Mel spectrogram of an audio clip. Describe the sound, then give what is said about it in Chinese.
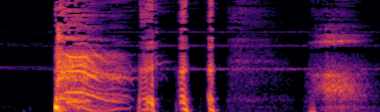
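Hoarse coughing from an ailing old man lying in bed under a quilt: a drawn-out, strained groaning breath, then three short, sharp coughs and a breathy exhale. “那老人咳了很久，这才回答老妇人的问题。”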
